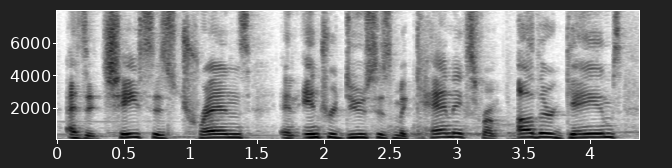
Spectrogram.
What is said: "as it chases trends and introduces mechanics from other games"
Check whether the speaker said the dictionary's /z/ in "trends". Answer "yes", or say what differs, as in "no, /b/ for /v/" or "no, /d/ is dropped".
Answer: yes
